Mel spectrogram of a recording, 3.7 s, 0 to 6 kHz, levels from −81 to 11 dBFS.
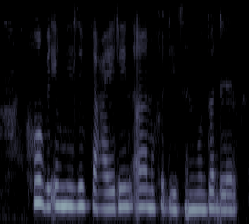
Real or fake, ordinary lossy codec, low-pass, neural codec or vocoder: fake; AAC, 48 kbps; 5.4 kHz; codec, 16 kHz in and 24 kHz out, 1.1 kbps, FireRedTTS-2 codec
